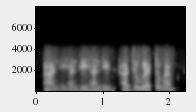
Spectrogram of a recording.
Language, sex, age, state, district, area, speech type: Punjabi, female, 30-45, Punjab, Tarn Taran, rural, conversation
